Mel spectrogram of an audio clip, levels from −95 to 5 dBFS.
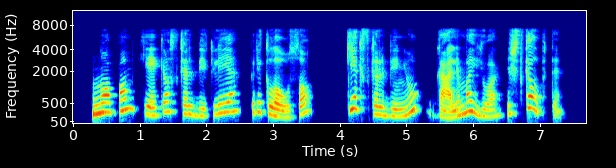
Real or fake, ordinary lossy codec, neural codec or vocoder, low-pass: real; AAC, 64 kbps; none; 7.2 kHz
